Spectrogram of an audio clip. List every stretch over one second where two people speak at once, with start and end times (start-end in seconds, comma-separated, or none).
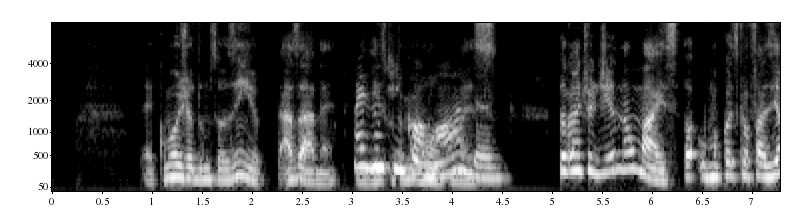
3.0-4.5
